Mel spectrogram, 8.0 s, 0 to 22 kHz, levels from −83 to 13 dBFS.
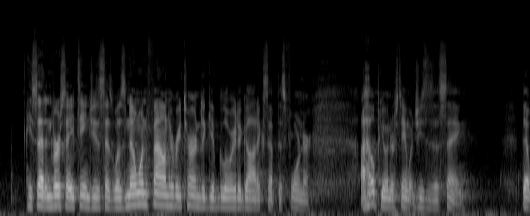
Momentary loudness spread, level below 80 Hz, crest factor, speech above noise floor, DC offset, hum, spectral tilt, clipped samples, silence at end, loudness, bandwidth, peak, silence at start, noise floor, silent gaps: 15 LU; -66 dBFS; 20 dB; 32 dB; under 0.1%; none; -6.5 dB/octave; under 0.1%; 0 s; -31 LUFS; 11 kHz; -12 dBFS; 0.4 s; -62 dBFS; none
